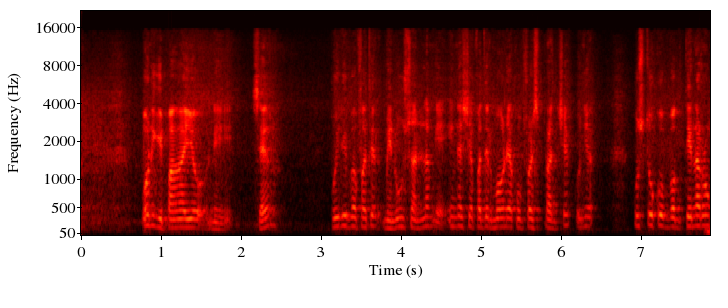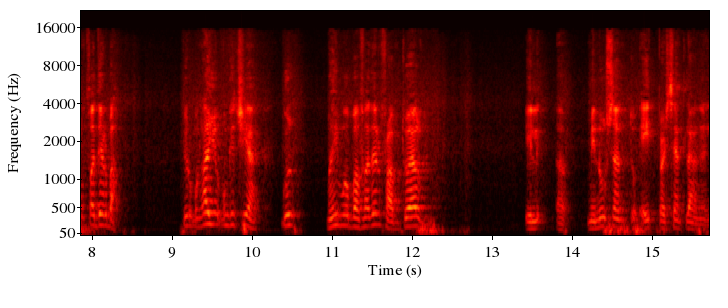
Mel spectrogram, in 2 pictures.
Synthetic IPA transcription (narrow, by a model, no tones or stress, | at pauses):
mawniɡipaŋajʊʔnḭsɛr | pʊjdibafad̪ɛrminusanlaŋḛʔiŋat̪siafad̪ɛrmaoniakʊŋfɛɾst̪̚pɾant͡ʃɛk̚kʊɲjaʔ | ɡ̥ʊst̪ʊkʊbaɡ̚t̪inaɾʊŋfad̪ɛɾba | peɾomaŋajʊʔmaŋɡɪd̪siaɡʊ | mahimobafad̪ɛrfɾamt̪wɛlv | l | minusant̪uʔet̪̚pɛɹsɛnt̪laŋ̰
